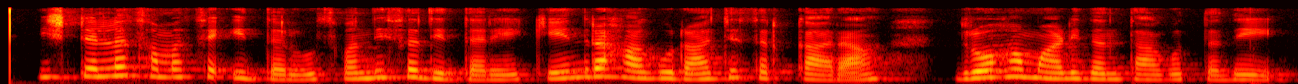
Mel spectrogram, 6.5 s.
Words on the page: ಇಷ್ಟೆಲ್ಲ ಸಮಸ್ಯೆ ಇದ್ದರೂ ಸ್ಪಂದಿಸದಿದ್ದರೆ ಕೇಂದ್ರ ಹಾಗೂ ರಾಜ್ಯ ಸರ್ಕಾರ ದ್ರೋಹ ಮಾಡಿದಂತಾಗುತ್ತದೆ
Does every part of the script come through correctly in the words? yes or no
yes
